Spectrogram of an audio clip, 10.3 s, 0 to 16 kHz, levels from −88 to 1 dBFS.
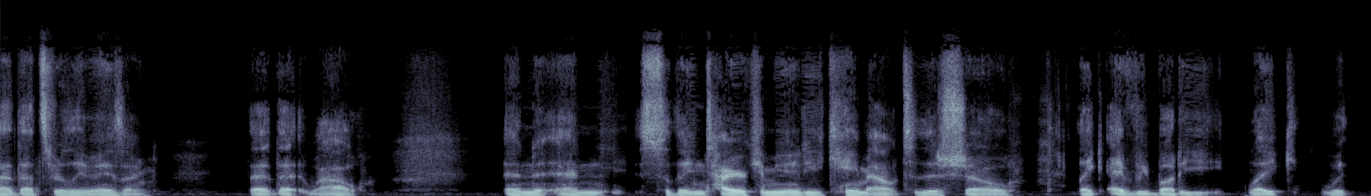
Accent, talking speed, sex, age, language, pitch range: American, 120 wpm, male, 20-39, English, 105-120 Hz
